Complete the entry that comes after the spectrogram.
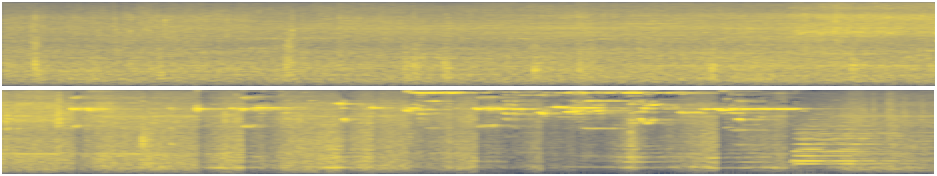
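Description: Chicago, Aurora and Elgin electric interurban cars rolling past, a steady rumble with sharp wheel clicks over the rail joints. In the second half, short broken squeals and hoots come through as the cars pull away, then fade.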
